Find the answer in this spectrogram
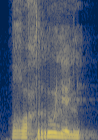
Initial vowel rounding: unrounded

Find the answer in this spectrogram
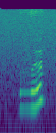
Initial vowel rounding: unrounded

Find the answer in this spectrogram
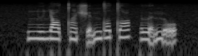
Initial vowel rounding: rounded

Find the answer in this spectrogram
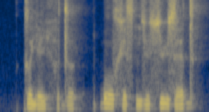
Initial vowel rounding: unrounded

